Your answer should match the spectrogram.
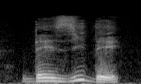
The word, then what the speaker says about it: des idées: Des idées. Repeat. Des idées. Okay, so final E and final S are not pronounced as well.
